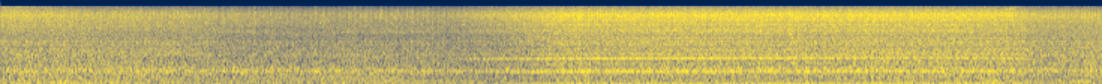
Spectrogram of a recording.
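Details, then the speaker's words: Supercharged Toyota Tundra with a TRD air filter replacing K&N, mic hung in the engine bay over the airbox, driving and most evident when getting up to speed. Deep engine drone with a thin steady whistle as it pulls harder. Intake air filter whistle. "there is a heavy duty whistle coming out of that thing speaking of heavy duty the engine actually sounded like a tur turbo diesel with that whistle going on"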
